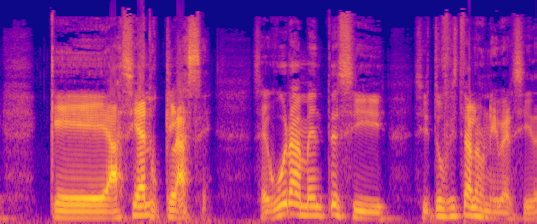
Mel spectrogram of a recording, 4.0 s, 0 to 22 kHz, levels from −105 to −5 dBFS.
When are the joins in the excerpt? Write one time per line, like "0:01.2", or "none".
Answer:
0:01.1

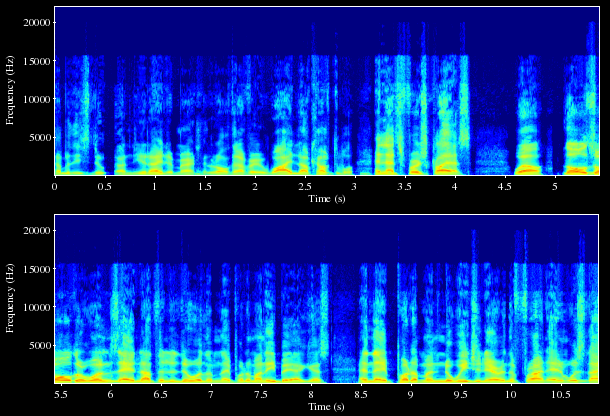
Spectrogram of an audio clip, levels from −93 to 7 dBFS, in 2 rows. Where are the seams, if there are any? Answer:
0:01.5
0:02.5
0:05.0

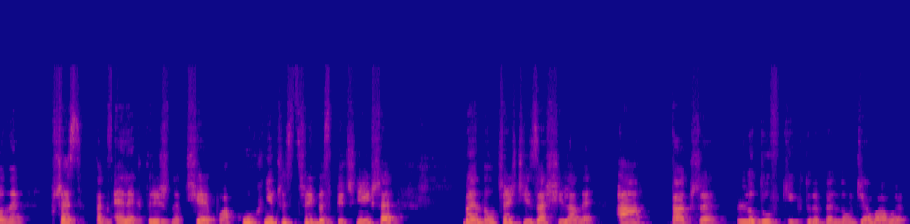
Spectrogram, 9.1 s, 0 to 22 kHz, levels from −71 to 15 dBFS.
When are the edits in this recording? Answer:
0:01.1
0:01.8
0:02.8
0:04.6
0:05.0
0:06.1

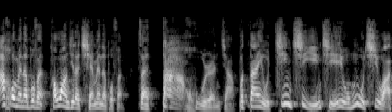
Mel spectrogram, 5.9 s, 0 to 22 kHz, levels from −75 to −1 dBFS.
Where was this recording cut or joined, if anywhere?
0:02.0

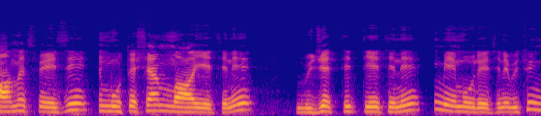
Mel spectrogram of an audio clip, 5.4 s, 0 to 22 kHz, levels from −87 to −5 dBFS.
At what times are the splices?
0:01.0
0:04.3

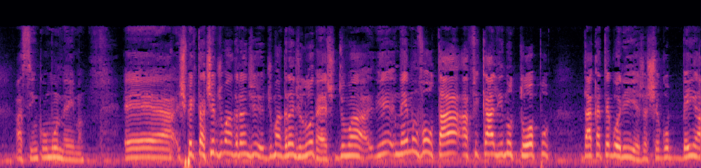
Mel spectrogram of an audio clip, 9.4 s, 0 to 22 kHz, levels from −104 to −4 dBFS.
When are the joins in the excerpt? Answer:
0:02.9
0:04.2
0:05.3

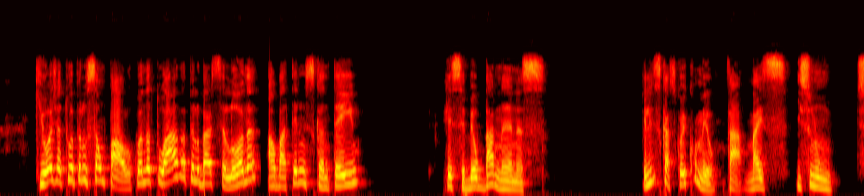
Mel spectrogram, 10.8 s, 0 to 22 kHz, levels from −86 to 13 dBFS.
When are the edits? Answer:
0:03.2

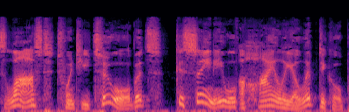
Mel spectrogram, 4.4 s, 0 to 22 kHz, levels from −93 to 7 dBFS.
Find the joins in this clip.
0:02.1
0:03.0

